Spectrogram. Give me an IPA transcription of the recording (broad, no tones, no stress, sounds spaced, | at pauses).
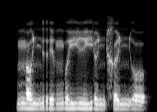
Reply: n ɔ ɲ r i ŋʷ i j i j ø ɲ x œ ɲ o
